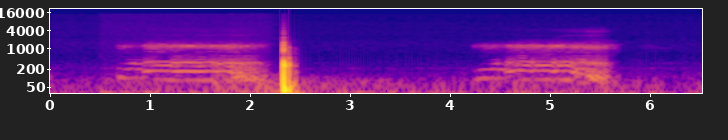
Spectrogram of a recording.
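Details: Two low, rattling snores on breathing in, a few seconds apart, with a brief click between them, at midnight: snoring.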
